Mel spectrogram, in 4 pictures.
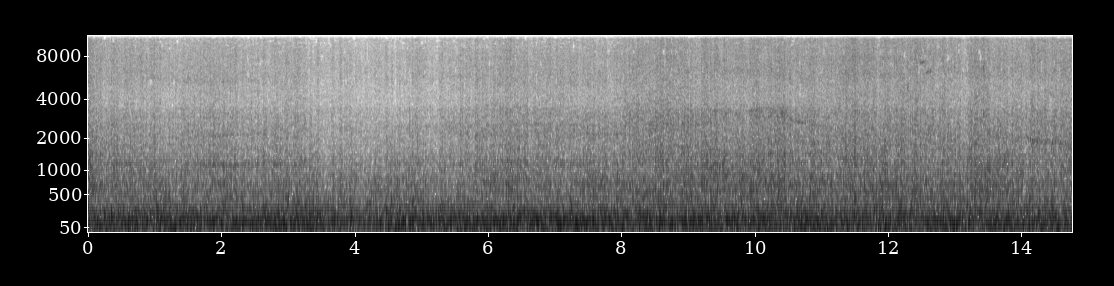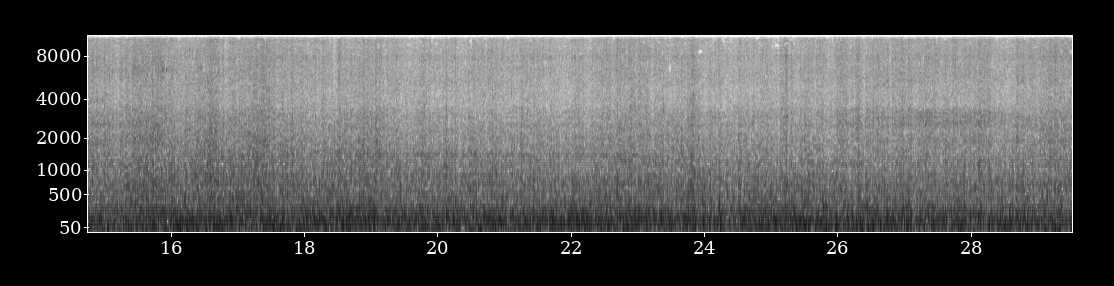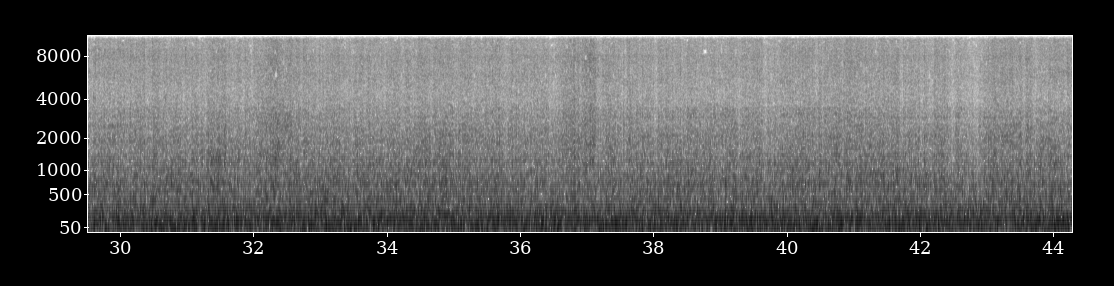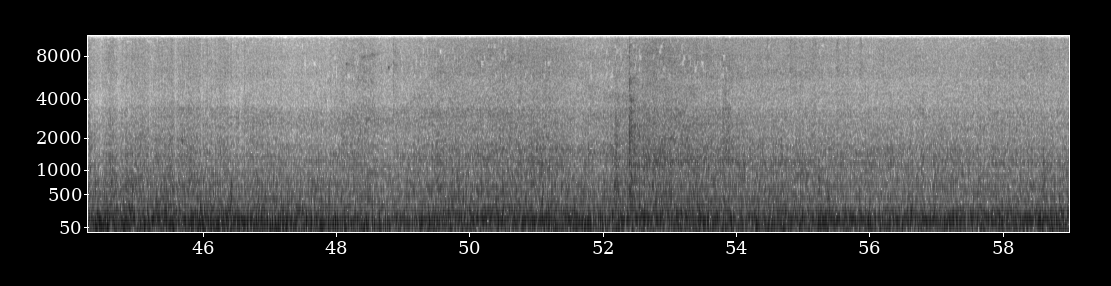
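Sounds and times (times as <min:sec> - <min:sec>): road noise: 0:00.0 - 0:59.0
wind buffeting microphone: 0:00.0 - 0:59.0.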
